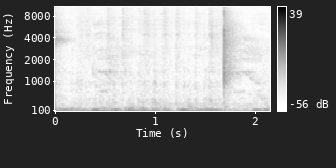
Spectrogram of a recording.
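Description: Red fineliner pen writing on a sheet of paper: faint scratching and small taps of the tip, with one sharp tick about one and a half seconds in.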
